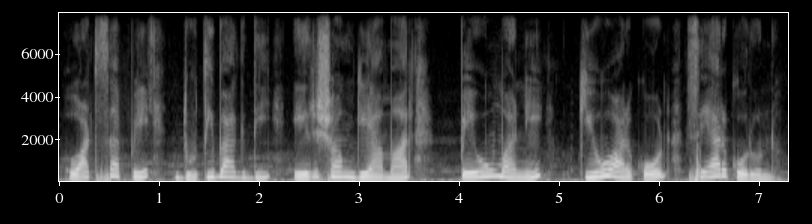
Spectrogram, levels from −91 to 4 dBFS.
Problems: constant background noise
